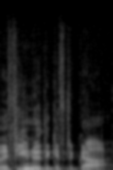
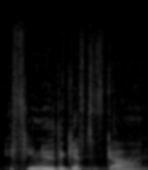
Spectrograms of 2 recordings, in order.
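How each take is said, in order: First: The tone is harsh and scolding. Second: The tone is warm and compassionate. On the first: The listener is being rebuked for not knowing. The speaker calls it wrong. "We can read it with this tone of voice" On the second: The speaker longs to share something with the listener. The speaker calls it right. "This is how Jesus talked"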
